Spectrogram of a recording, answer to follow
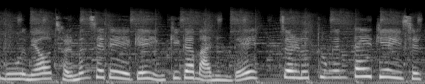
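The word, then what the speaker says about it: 真露: 쩔루는 참이슬의 중국어 발음입니다.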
